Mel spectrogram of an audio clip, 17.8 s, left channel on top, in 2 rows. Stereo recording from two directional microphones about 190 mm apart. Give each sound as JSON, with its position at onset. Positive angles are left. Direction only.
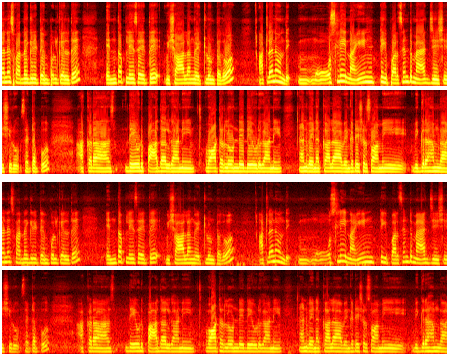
{"t": 0.0, "sound": "speech", "side_deg": 45}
